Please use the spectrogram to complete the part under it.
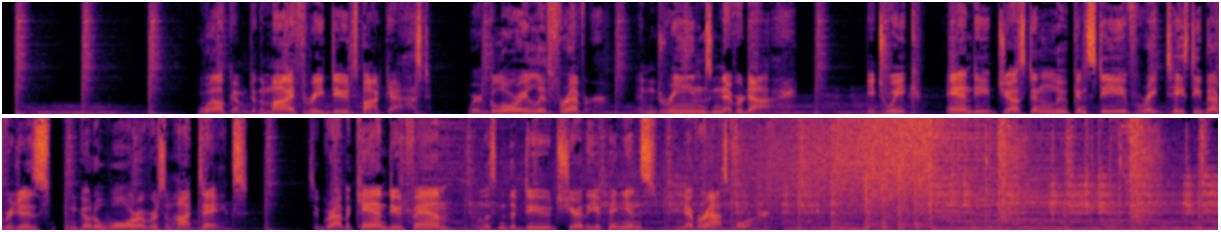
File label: english american podcasts; Italie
